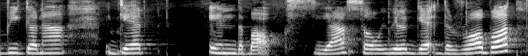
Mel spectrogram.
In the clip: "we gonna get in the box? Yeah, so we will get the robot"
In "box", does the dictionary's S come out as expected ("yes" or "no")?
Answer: yes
